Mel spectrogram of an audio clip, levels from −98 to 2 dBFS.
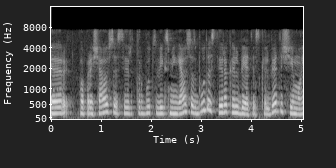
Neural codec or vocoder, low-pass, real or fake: none; 7.2 kHz; real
